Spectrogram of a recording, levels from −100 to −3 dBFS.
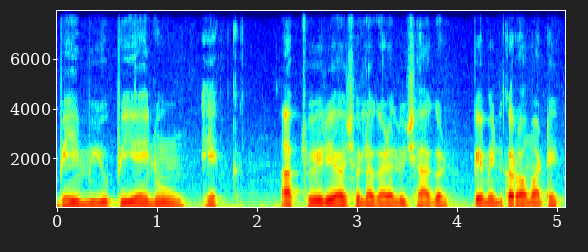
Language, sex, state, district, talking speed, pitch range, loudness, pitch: Gujarati, male, Gujarat, Valsad, 155 wpm, 90-105 Hz, -19 LUFS, 100 Hz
